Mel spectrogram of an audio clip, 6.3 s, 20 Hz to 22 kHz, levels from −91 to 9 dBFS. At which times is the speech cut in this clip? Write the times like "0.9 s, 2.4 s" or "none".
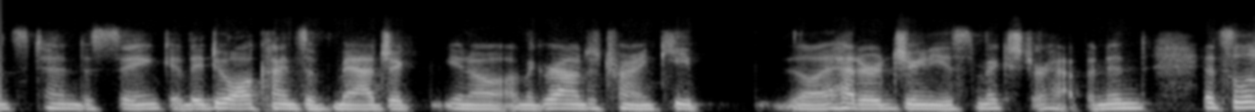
none

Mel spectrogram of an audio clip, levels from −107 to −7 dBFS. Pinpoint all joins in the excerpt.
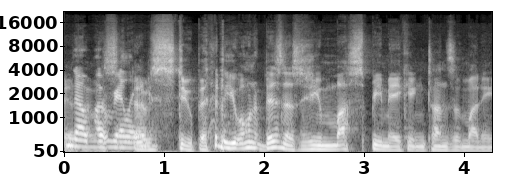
1.6 s

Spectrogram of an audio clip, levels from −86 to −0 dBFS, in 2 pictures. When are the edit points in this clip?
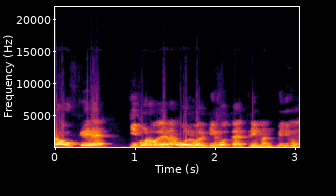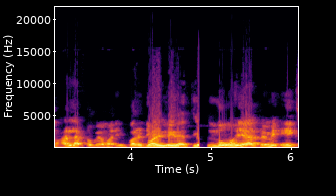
4.8 s

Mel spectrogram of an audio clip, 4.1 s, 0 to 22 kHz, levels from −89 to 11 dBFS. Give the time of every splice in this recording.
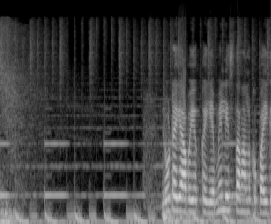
none

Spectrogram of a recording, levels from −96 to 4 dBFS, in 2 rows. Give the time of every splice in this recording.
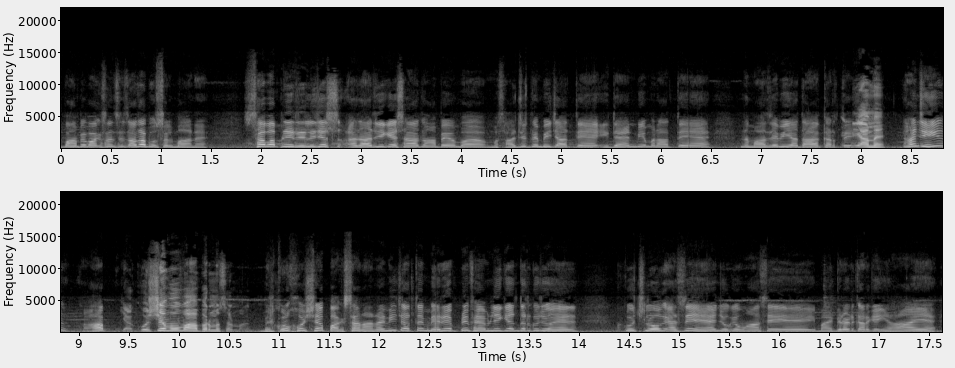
none

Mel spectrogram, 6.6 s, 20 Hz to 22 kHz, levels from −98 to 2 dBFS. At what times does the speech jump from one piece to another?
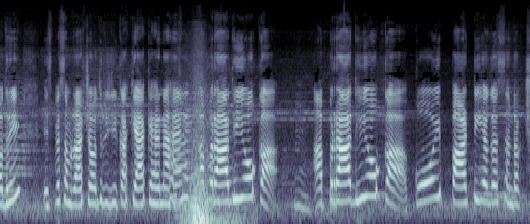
2.4 s

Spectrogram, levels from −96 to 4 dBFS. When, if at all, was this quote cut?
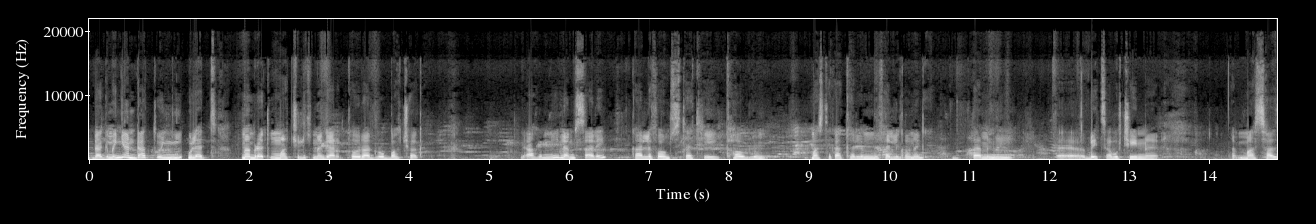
1.2 s

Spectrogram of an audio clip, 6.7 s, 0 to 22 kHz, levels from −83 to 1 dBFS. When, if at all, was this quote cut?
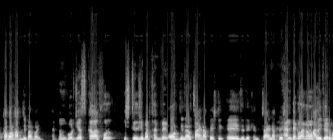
3.3 s

